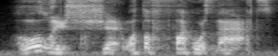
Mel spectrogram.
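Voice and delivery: high, loud, drawn-out shocked yell; shocked outburst. Acted. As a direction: burst out in slow, loud disbelief. Character reacts to shocking sight.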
